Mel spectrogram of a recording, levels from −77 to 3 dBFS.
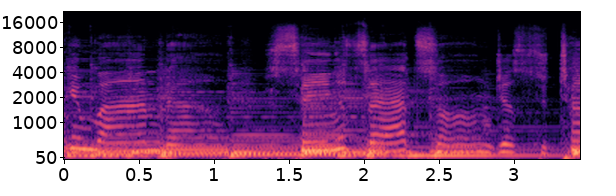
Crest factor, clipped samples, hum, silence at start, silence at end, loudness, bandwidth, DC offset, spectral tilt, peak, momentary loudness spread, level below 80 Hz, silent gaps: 16 dB; under 0.1%; none; 0 s; 0 s; -21 LUFS; 16 kHz; under 0.1%; -6.5 dB/octave; -4 dBFS; 8 LU; -40 dBFS; none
